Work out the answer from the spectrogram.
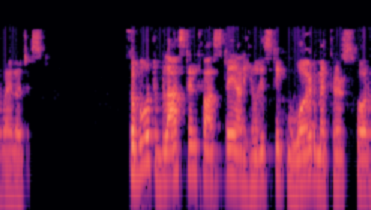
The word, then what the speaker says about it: FASTA: Do not pronounce it as FASTA. It is pronounced as FASTA.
